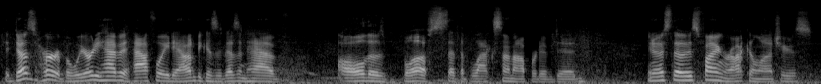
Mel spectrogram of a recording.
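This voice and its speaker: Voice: medium pitch, brisk, fairly bright tone, slight background noise. A casual game streamer with a mid-range voice talks viewers through the play. The delivery is informal and chatty, explaining things and thinking aloud along the way. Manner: chatty, informal, mild swearing. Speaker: streamer playing an online game. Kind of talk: casual game walkthrough commentary.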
